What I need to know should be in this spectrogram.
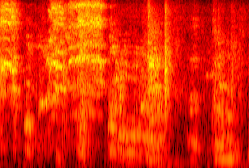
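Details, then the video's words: Native pig piglets being weaned from their mother sow; harsh, noisy squeals and grunts come in overlapping bursts, with a short rising and falling squeal near the middle. "pagwawalay ko sa mga biik ng pure native na inahing baboy"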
